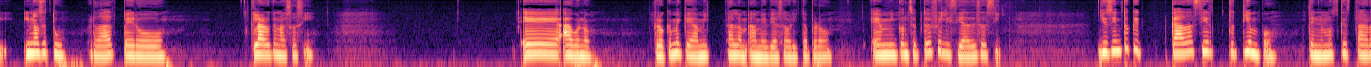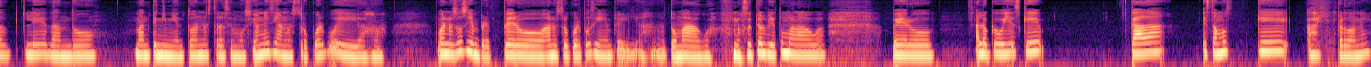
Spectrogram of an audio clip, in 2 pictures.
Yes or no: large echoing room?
no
